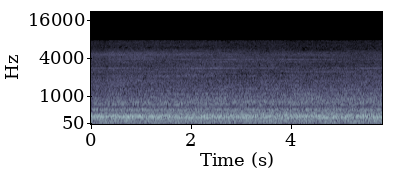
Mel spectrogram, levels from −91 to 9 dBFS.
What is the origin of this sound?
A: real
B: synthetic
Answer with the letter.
A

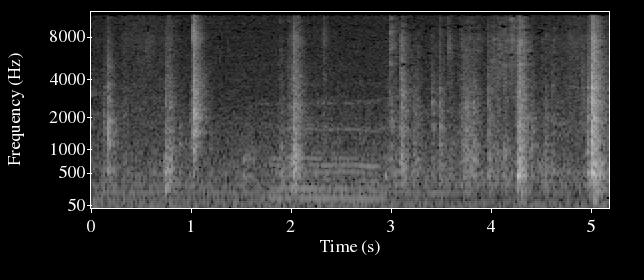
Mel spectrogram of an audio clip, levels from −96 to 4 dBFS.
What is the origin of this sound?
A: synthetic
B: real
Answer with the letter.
B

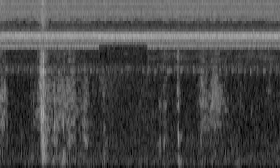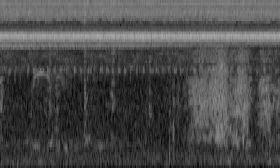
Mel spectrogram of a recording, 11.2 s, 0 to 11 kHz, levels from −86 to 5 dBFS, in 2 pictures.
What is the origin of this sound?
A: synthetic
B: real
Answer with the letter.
B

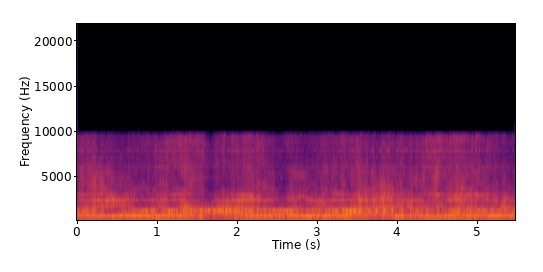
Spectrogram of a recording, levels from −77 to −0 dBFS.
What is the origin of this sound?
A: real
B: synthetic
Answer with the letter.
B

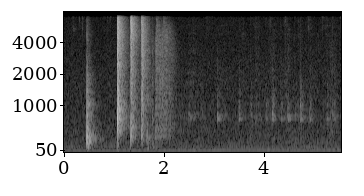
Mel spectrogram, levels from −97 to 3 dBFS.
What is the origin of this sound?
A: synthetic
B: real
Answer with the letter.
B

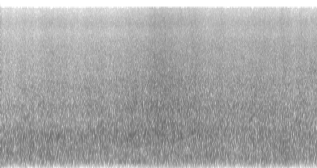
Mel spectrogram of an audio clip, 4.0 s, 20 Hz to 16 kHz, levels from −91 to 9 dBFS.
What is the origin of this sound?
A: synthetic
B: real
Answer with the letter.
B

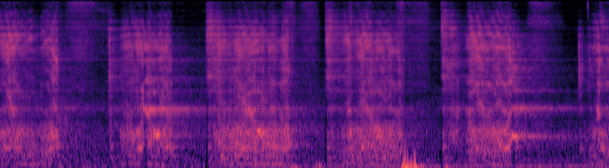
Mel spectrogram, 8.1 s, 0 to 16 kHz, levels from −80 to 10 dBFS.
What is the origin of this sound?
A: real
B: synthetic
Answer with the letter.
B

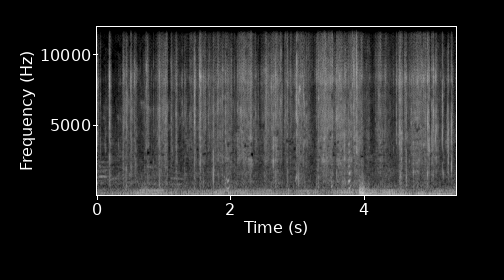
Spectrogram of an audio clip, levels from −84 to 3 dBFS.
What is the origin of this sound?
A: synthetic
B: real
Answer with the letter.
A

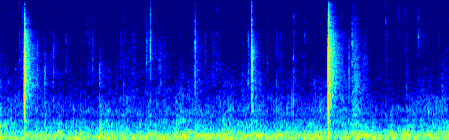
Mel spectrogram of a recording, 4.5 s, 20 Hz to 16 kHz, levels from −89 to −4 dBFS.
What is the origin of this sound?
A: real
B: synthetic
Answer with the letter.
A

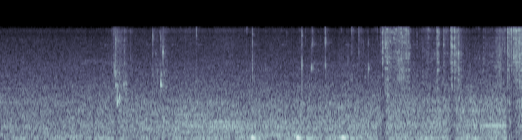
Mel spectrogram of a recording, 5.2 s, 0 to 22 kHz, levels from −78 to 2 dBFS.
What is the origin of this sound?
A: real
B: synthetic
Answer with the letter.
A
